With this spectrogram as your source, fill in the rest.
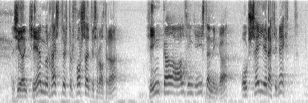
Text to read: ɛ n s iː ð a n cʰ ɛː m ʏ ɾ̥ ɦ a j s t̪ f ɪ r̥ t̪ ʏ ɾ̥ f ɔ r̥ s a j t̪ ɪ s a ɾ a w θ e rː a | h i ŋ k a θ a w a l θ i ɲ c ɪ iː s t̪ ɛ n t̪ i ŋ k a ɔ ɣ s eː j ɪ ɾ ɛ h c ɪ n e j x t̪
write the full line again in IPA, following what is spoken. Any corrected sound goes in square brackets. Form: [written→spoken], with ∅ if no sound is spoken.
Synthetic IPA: ɛ n s iː ð a n cʰ ɛː m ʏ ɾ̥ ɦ a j s t̪ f ɪ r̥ t̪ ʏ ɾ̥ f ɔ r̥ s a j t̪ ɪ s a ɾ a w θ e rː a | h i ŋ k a [θ→ð] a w a l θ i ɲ c ɪ iː s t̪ ɛ n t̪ i ŋ k a ɔ ɣ s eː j ɪ ɾ ɛ h c ɪ n e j [x→h] t̪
